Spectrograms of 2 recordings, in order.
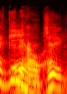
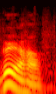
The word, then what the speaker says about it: Gyllenhaal: Gyllenhaal, é esse o nome? É Gyllenhaal? Gyllenhaal. – Eu também não sei produzir pra pronunciar, não, cara. – É, Gyllenhaal. – Gyllenhaal. – É ele mesmo.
